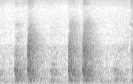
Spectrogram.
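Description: Construction work in a neighbouring flat: a series of knocks or bangs, a little over two a second.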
